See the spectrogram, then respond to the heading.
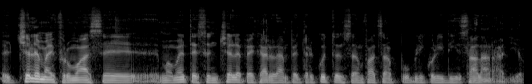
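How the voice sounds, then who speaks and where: Very deep and low in pitch, this man's voice moves along at a fairly quick rate. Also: ordinary pitch variation. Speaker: retired radio presenter and lyricist. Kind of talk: radio interview. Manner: tender, warm. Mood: warm, nostalgic, joking. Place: studio. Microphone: studio mic.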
